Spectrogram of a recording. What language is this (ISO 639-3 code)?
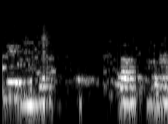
zho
